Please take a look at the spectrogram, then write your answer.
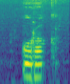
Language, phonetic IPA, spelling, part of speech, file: Polish, [ˈurɔk], urok, noun, LL-Q809 (pol)-urok.wav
